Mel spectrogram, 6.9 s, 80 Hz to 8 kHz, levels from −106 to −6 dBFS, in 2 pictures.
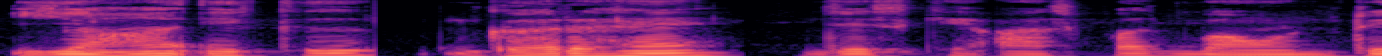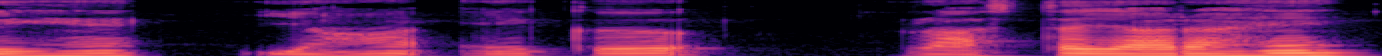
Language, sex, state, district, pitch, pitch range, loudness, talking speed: Hindi, male, Bihar, Vaishali, 115 Hz, 105-120 Hz, -37 LUFS, 130 wpm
